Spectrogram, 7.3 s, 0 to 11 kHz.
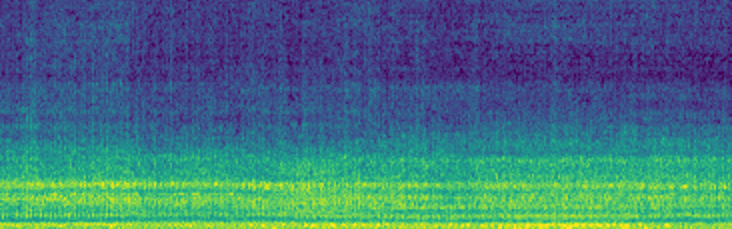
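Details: Vintage barn-find two-stroke outboard boat motor, first start in 20+ years, idling on the water: even, steady burble with no misses or knocks, running smooth; normal idle.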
